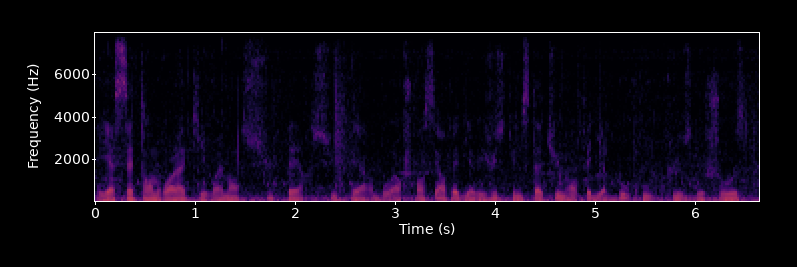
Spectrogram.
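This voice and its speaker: Hardly any pauses break up a man's fairly quick speech. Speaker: travel vlogger. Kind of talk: travel vlog narration. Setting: outdoors at a tourist site. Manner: soft-spoken; hesitant, many fillers.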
